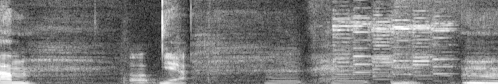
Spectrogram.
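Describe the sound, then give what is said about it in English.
A short electronic phone ringtone plays a few steady melodic notes in quick succession, with people's voices talking over and around it. “So, yeah, that was my ringtone.”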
